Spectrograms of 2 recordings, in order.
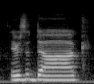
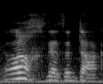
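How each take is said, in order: First: It is said in a neutral, accepting tone. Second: It is said in a disgusted, intolerant tone.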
